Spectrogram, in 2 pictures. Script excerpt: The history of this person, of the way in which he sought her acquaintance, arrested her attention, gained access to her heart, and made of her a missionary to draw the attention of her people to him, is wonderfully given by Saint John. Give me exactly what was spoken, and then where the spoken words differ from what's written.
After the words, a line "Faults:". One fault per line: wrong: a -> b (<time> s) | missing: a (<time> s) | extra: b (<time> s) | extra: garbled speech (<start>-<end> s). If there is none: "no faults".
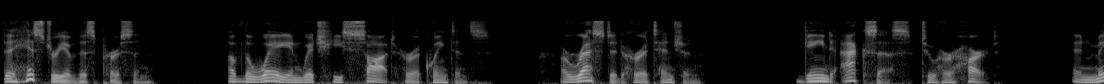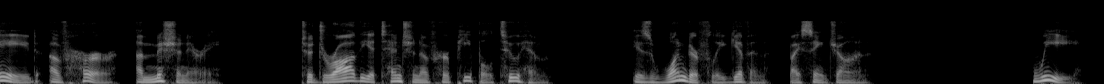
The history of this person, of the way in which he sought her acquaintance, arrested her attention, gained access to her heart, and made of her a missionary to draw the attention of her people to him, is wonderfully given by Saint John. We
Faults:
extra: We (21.4 s)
